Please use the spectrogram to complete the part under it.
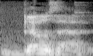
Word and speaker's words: gose: I, after the episode and in editing, realized like I totally forgot about Goes. Can you give me an official, how do you pronounce the G-O-S-E beer? – Goza is how I've heard Goza. It most pronounced in professional circles.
